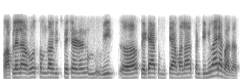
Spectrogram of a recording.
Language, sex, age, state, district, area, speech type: Marathi, male, 30-45, Maharashtra, Akola, urban, conversation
